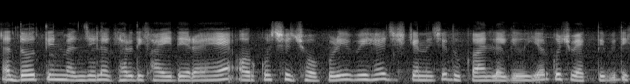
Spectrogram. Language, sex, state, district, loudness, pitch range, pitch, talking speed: Hindi, female, Bihar, Kishanganj, -18 LUFS, 190-220 Hz, 205 Hz, 240 wpm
